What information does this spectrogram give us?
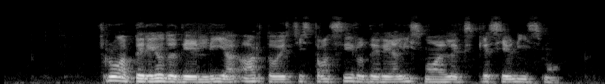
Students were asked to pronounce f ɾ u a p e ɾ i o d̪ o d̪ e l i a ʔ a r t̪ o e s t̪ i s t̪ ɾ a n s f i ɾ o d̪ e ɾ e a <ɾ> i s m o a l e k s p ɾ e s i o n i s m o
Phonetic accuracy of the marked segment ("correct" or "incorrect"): incorrect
